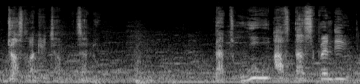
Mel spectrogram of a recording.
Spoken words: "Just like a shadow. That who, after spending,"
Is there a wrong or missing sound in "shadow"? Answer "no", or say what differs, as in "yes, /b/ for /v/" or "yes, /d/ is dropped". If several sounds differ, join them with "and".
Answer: yes, /s/ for /ʃ/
